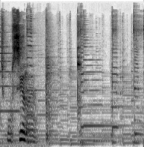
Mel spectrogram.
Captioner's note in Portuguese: martelando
